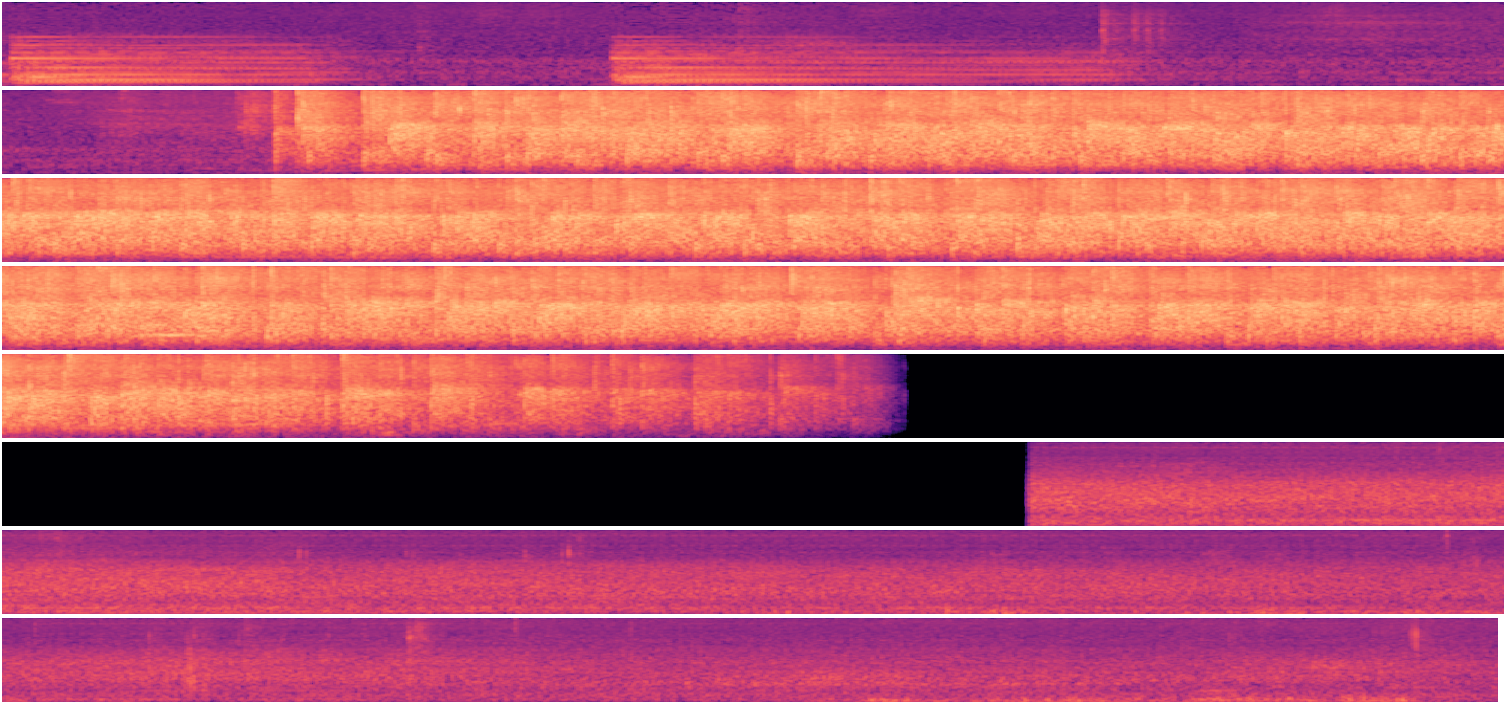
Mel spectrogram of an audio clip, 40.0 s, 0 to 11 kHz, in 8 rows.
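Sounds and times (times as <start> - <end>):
audience applauding: 5.8 - 23.0.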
